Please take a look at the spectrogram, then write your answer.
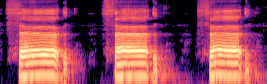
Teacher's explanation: നാവിന്റെ തല മേലെ മുൻപല്ലുകളുടെ അടിയിൽ വെച്ചുകൊണ്ടാണ് ഉച്ചരിക്കേണ്ടത്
